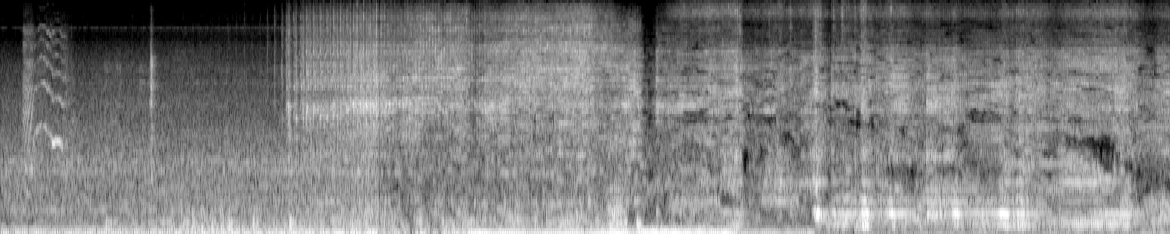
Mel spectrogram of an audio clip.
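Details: Woodturning a cedar crotch log on the lathe just after resharpening the gouge: steady smooth hiss and shaving, less tearing; sharp gouge cutting cleanly.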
